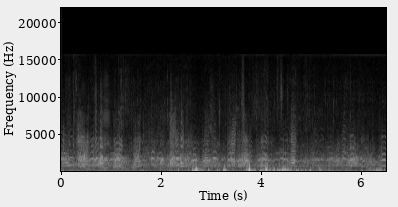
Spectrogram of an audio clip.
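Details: A huge migrating flock of snow geese at Middle Creek, Pennsylvania, honks without break; nasal barking calls pile over one another, with a few louder nearby yelps rising out of the roar.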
